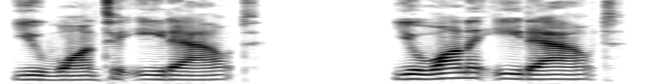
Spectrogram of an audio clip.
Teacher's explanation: We've dropped the question word completely, do. Just yeah, and then we have reduced want to become wanna.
